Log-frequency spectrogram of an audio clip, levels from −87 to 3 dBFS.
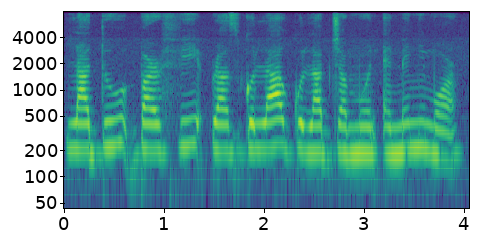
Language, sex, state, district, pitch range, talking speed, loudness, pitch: English, female, Nagaland, Kohima, 190-215 Hz, 120 wpm, -17 LUFS, 205 Hz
